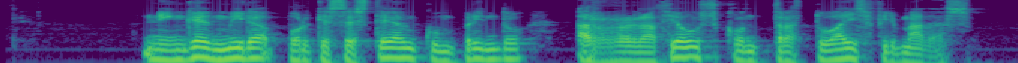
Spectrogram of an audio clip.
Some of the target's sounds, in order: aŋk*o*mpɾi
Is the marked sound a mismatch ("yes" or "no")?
yes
